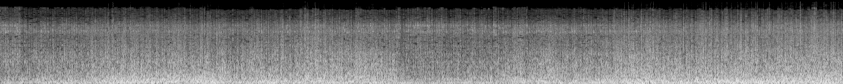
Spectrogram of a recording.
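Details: 2000 Dodge Ram 2nd-gen Cummins diesel after bypassing AC compressor pulley with 65" non-AC serpentine belt: steady, unbroken idle clatter, no misses, squeals or belt chirp; bypass judged a success, normal idle.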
